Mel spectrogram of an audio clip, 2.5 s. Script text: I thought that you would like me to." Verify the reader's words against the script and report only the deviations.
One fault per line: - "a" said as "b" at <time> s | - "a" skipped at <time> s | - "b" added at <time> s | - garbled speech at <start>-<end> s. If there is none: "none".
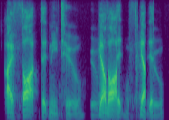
- "you would like" skipped at 0.8 s
- garbled speech at 1.4-2.5 s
